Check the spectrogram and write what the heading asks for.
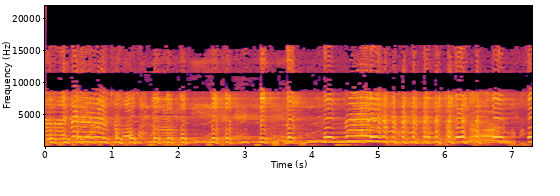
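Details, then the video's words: Monkeys calling to each other in a dense chorus, with quick repeated low hoots, sharp rising and falling whoops stacked over one another, and a long gliding rise in the middle, many voices mixing. "suara monyet yang saling bersahutan"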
